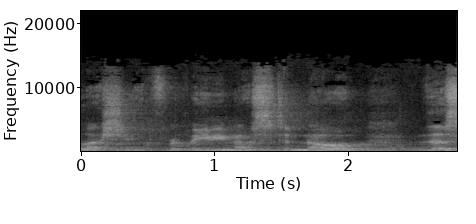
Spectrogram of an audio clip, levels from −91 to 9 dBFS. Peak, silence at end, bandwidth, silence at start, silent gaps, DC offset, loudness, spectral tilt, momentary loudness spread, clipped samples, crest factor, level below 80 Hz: -14 dBFS; 0 s; 15.5 kHz; 0 s; none; under 0.1%; -34 LUFS; -2.5 dB/octave; 10 LU; under 0.1%; 20 dB; -80 dBFS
